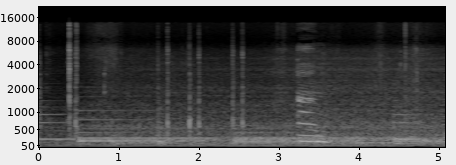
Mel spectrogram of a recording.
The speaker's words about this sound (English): I'm starting my car back up. Y'all may hear my AC go on. Y'all, I'm hot.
